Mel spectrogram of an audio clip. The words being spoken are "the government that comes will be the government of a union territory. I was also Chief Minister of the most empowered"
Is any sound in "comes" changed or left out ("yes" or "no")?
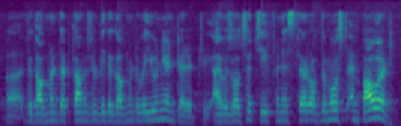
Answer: no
